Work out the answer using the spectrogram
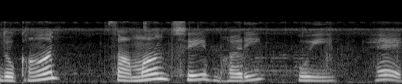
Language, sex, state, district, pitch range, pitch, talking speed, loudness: Hindi, female, Madhya Pradesh, Dhar, 175-220 Hz, 190 Hz, 90 wpm, -18 LUFS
